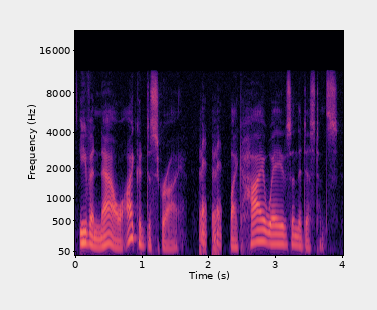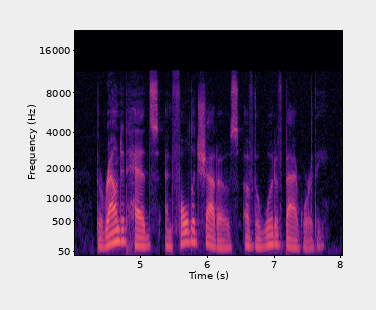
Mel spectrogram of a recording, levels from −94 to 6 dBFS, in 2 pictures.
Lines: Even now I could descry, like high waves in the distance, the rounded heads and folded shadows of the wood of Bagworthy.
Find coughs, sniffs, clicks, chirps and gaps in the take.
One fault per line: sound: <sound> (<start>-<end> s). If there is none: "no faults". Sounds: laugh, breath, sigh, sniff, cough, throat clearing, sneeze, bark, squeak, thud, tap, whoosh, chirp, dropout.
sound: laugh (1.9-2.2 s)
